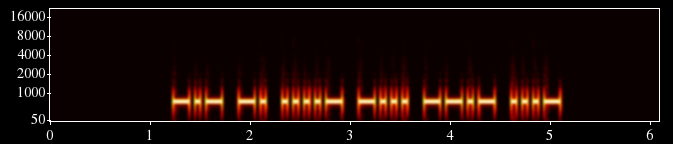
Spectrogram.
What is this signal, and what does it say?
Morse code, heard as a keyed tone, about 21 wpm, 700 Hz. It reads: KN4BQV
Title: USA Call Signs - 3x Character Spacing - 22wpm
